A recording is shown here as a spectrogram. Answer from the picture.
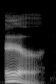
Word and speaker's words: heir: weird thing in common, a silent H. First up is heir.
